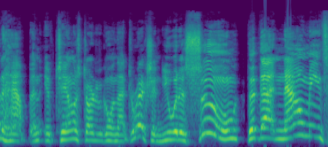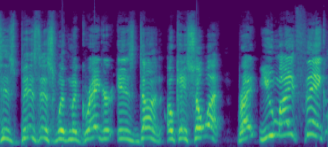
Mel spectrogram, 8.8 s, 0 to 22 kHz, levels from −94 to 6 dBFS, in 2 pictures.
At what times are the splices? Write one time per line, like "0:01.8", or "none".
0:03.3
